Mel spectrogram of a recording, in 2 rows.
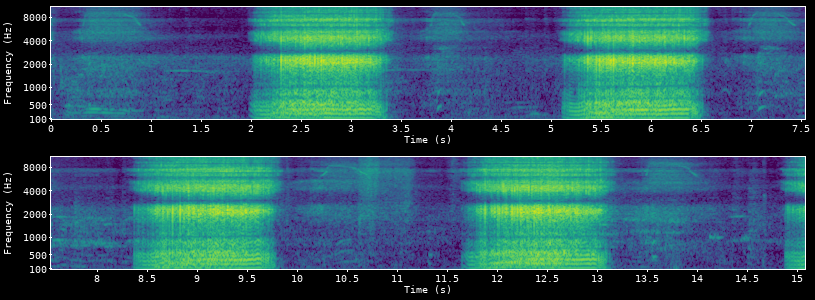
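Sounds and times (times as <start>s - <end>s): woman snoring: 0.0s - 1.0s, 2.0s - 4.2s, 5.1s - 7.5s, 8.3s - 10.6s, 11.6s - 14.1s.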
